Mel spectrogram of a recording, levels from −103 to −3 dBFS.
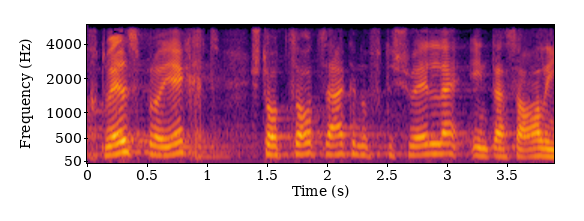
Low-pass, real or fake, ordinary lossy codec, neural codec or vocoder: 5.4 kHz; real; none; none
